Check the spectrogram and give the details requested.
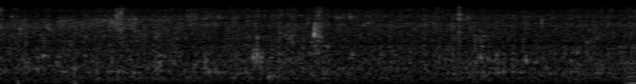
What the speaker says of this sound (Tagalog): At ayan nga, meron siyang sapa.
